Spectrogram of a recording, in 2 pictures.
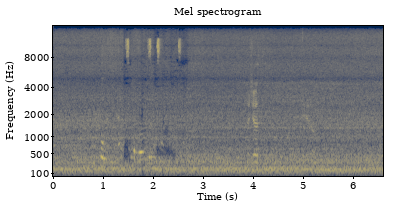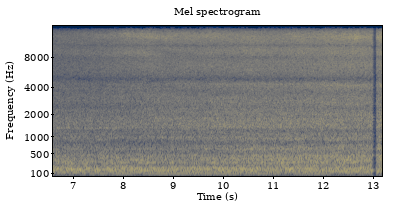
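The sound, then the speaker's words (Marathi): A boat engine drones as a vessel passes close by, a tug pushing barges. The rumble is steady, loud and low, holding constant for the whole stretch with no clear rise or fall. “ही एक छोटी clip आहे, जवळून एक बोट जाते, ही आमची बोट आहे, ही दुसरी बोट चालली आमची.”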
